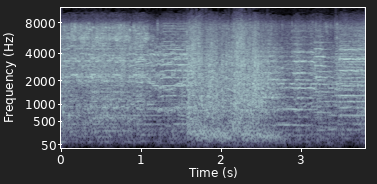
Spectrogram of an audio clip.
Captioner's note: gunshots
